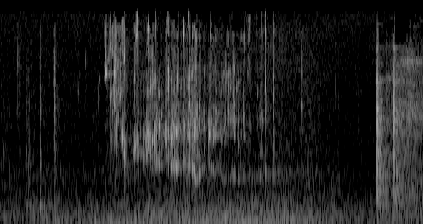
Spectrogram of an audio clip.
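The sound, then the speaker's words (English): Coffee pours steadily into a cup for a few seconds, a bright rising trickle, followed by a couple of soft clinks at the end. “Here, I pour you one more cup of coffee,”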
